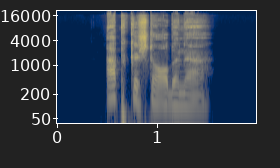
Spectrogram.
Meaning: inflection of abgestorben: 1. strong/mixed nominative masculine singular 2. strong genitive/dative feminine singular 3. strong genitive plural
- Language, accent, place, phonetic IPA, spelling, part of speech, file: German, Germany, Berlin, [ˈapɡəˌʃtɔʁbənɐ], abgestorbener, adjective, De-abgestorbener.ogg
